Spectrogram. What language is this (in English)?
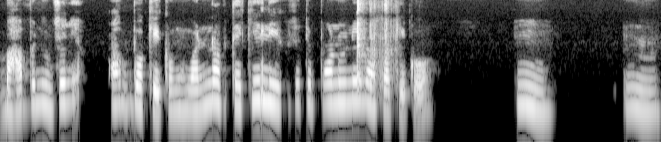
Nepali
